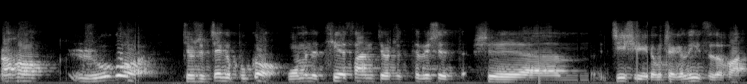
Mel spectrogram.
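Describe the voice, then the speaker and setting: A man with a German accent speaks at a fairly slow pace, using a fairly high pitch with ordinary variation. Noticeable background noise runs beneath him. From Germany. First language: German (speaking Chinese). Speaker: professional triathlete. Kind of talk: interview. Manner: halting, many fillers.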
